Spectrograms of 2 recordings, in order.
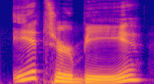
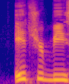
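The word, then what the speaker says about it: Ytterby: episode as well uh this word is from itby itby Sweden I guess that's a town or a city uh it is spelled y TT RB y so um maybe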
